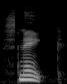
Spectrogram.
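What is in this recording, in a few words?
"snake", English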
